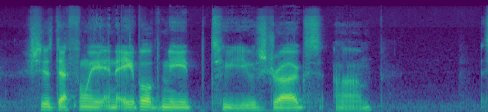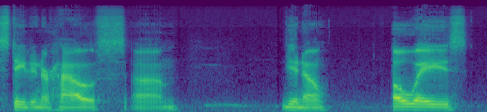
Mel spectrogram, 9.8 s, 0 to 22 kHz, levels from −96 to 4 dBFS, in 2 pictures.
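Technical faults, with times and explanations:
1.23 to 1.33 s, lost packet rebuilt from error correction: a few lost packets were replaced by low-bitrate copies carried in following packets, so about 60 ms plays without a gap but sounds rougher and noisier. The waveform stays continuous, while the spectrogram shows a coarser, grainier patch.
5.15 to 7.74 s, scattered short gaps: about three brief holes, the longest roughly 15 ms, were patched by extending the preceding sound. About 160 ms was rebuilt to cover 60 ms missing, heard as small ticks and smears. The spectrogram shows thin frozen or smeared slivers.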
